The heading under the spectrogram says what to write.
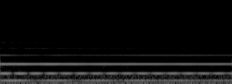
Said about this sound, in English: Noticing the sounds that you hear, wherever it is that you're sitting. Noticing the sound of my voice, the sound of the bowl.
